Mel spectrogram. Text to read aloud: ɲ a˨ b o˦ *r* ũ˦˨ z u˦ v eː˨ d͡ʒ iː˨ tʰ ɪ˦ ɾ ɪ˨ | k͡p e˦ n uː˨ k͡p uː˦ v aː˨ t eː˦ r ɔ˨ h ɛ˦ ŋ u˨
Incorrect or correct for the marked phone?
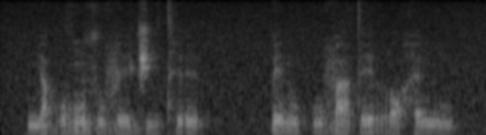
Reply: incorrect: ɣ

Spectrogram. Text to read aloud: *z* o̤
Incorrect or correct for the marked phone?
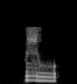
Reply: correct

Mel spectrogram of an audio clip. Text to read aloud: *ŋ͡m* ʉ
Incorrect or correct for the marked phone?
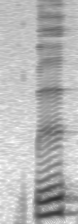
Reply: incorrect: k͡p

